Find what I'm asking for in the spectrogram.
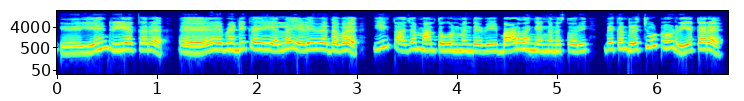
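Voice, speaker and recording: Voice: extremely high pitch, steady tone, quick pace, a bit bright. A voice actor playing a wailing, complaining village vegetable seller with a North Karnataka accent in a cartoon comedy.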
